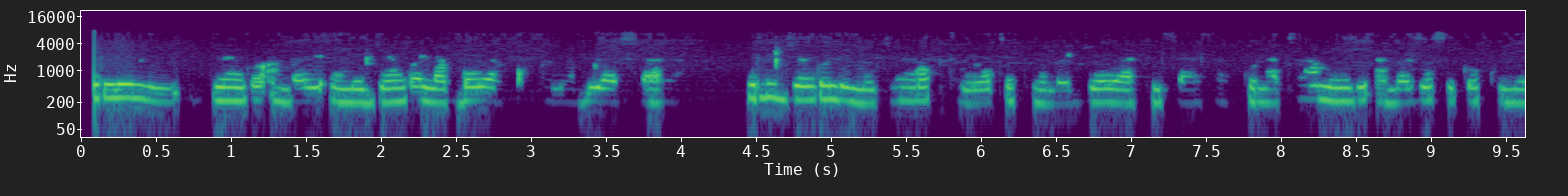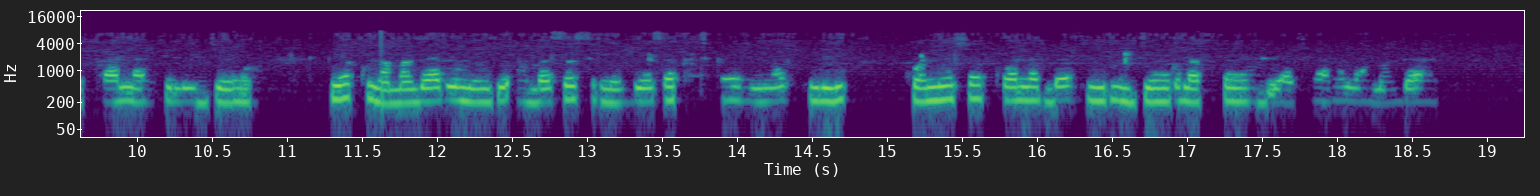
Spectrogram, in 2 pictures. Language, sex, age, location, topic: Swahili, female, 25-35, Nakuru, finance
